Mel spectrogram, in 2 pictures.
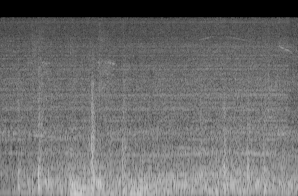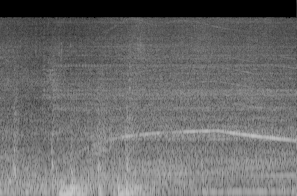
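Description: Train running along the rails with a rumbling clatter and a few sharp clicks. About four seconds in, a siren wail joins it, rising and then starting to fall near the end.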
